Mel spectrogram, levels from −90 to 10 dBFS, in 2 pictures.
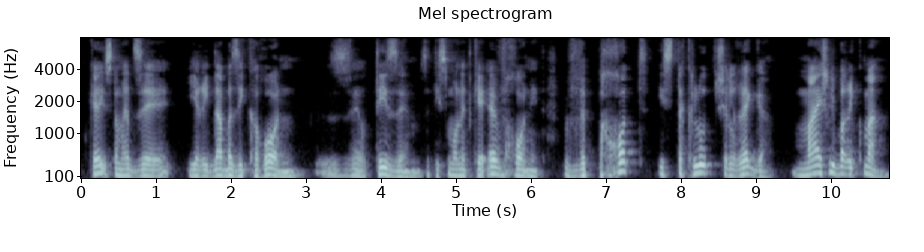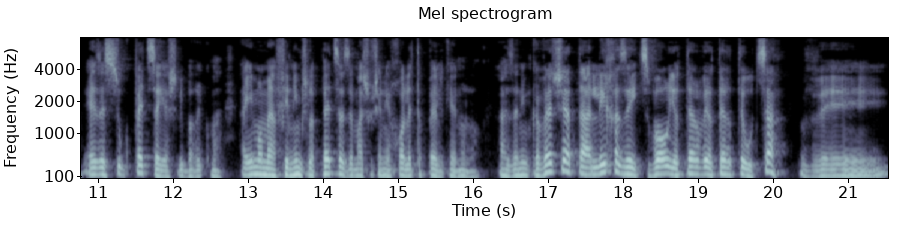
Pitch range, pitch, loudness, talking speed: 115-145 Hz, 130 Hz, -17 LUFS, 135 wpm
